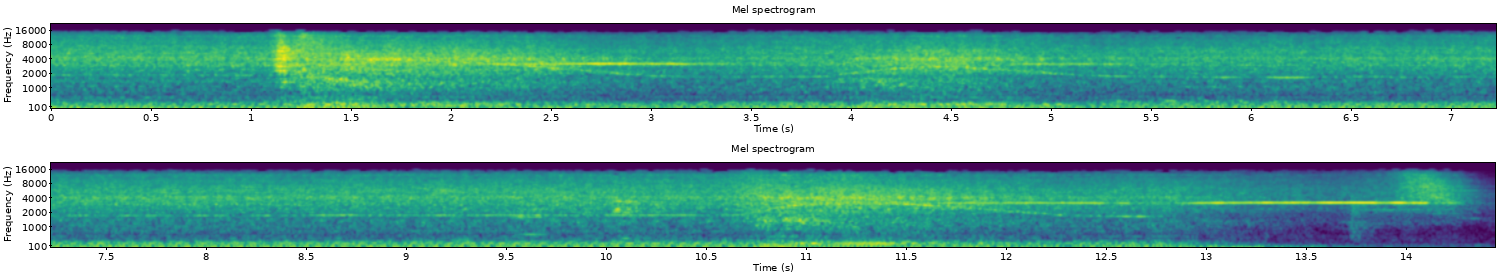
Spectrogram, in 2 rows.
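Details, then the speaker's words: Nissan Patrol with L98 V8 swap, just started for the first time after build: even idle with three clean throttle blips rising and falling smoothly, no knocks, misfires or squeals; healthy engine. "It starts, it sounds absolutely amazing. I cannot believe that."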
